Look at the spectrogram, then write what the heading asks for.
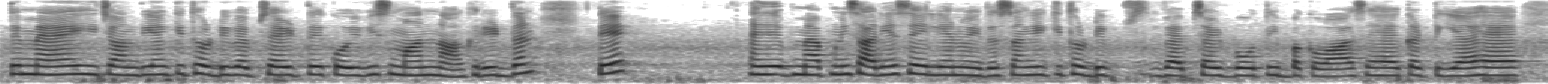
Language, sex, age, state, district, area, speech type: Punjabi, female, 18-30, Punjab, Mohali, rural, spontaneous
